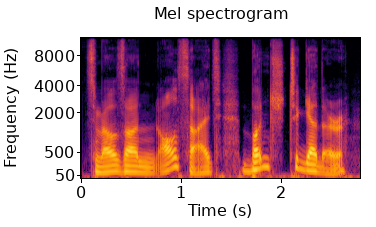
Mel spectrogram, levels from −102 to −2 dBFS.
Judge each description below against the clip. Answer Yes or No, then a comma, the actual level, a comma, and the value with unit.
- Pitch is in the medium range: No, low, 110 Hz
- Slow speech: Yes, slow, 130 wpm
